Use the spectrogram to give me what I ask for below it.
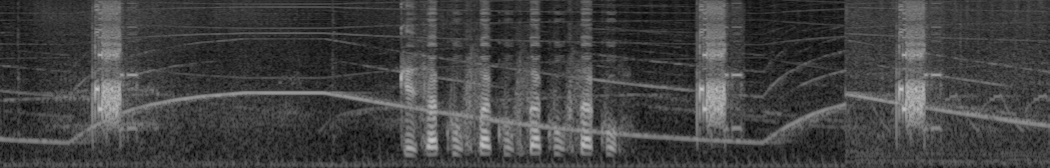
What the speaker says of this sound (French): On met les sirènes, les grands phares.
